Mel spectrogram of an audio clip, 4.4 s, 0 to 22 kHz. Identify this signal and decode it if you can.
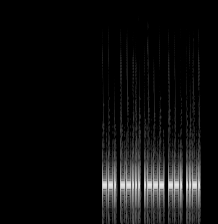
Morse code, heard as a keyed tone, about 40 wpm, 700 Hz. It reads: G7JGF
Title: DXCC-100 Call Signs - 5 Characters - 40wpm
